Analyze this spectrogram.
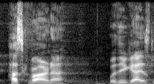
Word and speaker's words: Husqvarna: There's not enough syllables. I'm saying Husqvarna, whether you guys like it or not.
